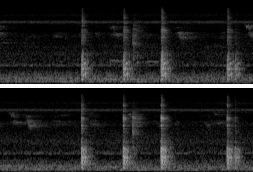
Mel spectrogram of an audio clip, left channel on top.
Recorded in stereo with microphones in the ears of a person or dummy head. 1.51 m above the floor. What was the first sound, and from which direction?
Tapping, 45° right (ahead or behind).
